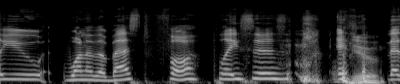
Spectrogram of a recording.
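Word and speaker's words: phở: I can tell you one of the best fu places. That's how you say it. It's not faux, it's um one of the best places.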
